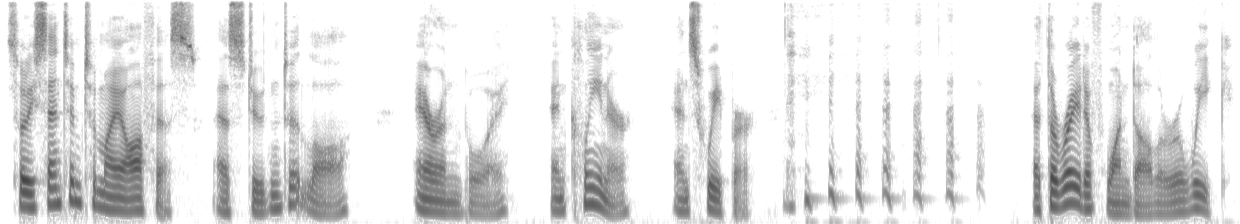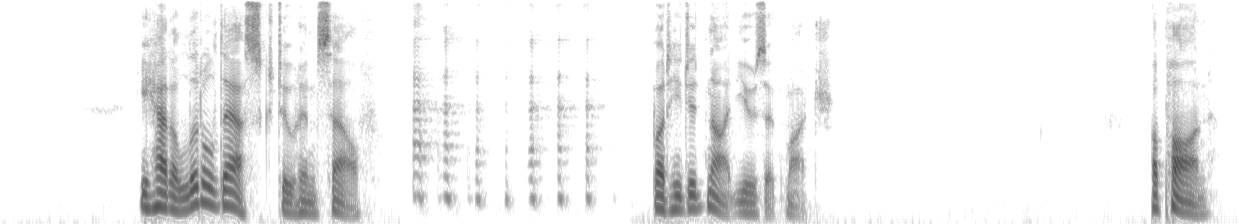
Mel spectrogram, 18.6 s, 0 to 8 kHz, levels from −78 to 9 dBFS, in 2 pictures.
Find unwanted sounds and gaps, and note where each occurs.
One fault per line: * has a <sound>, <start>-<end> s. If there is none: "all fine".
* has a laugh, 5.9-7.4 s
* has a laugh, 12.4-13.9 s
